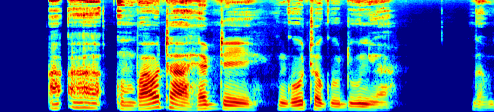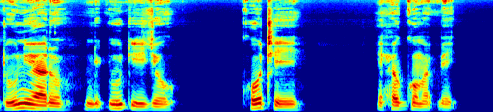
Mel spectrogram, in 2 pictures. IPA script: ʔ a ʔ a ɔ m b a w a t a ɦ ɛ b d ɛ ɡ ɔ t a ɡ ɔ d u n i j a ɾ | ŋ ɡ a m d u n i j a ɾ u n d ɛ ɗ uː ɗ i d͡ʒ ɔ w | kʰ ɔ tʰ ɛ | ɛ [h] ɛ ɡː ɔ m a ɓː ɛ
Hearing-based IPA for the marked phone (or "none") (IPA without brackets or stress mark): h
